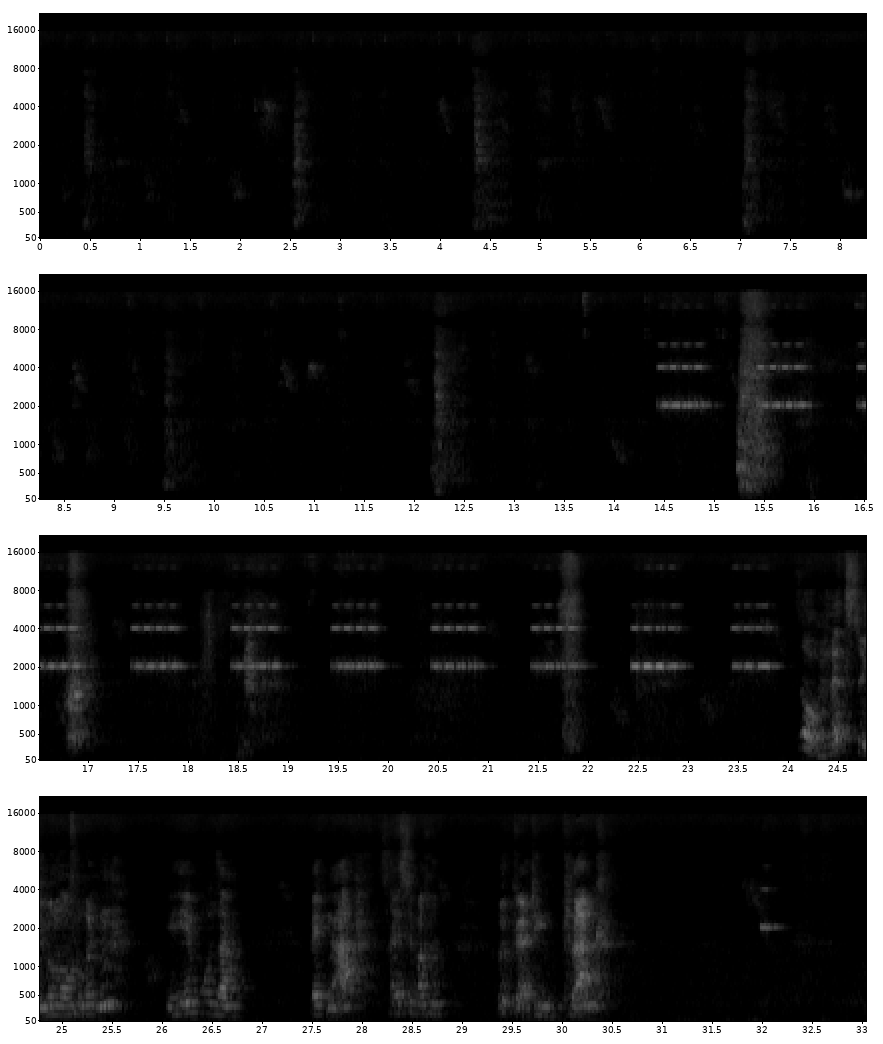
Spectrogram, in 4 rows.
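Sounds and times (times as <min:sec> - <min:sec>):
electronic timer beeping: 0:14.4 - 0:24.0, 0:32.0 - 0:32.3.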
